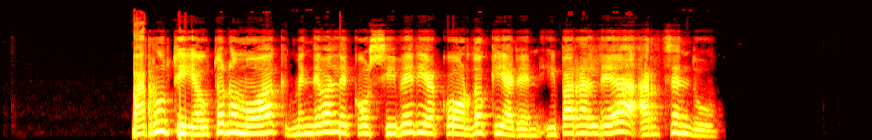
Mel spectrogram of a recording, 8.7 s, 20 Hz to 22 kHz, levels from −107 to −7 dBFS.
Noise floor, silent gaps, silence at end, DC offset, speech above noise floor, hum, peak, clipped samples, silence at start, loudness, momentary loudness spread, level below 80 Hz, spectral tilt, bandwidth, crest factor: under -90 dBFS; none; 1.55 s; under 0.1%; over 75 dB; none; 0 dBFS; under 0.1%; 1.35 s; -15 LUFS; 8 LU; -52 dBFS; -4 dB/octave; 12 kHz; 16 dB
